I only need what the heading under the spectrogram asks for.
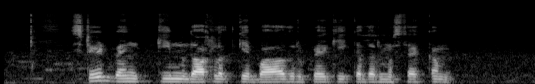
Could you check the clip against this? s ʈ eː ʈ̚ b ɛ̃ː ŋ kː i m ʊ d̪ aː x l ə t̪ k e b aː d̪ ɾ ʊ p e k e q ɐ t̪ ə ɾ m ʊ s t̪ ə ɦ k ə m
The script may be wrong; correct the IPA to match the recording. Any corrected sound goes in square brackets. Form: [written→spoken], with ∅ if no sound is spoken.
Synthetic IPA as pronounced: s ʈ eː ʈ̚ b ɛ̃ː ŋ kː i m ʊ d̪ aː x l ə t̪ k e b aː d̪ ɾ ʊ p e k [e→i] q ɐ [t̪→d̪] ə ɾ m ʊ s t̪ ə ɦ k ə m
